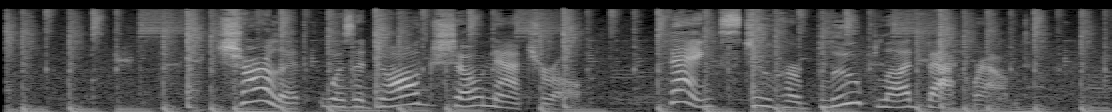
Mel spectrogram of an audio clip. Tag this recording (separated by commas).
Speech, Music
